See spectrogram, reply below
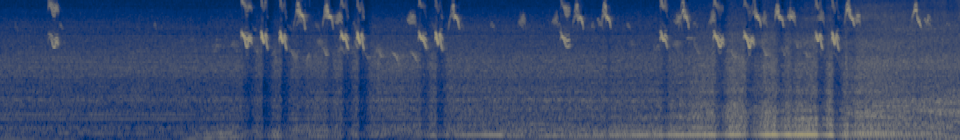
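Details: House finch nestlings in a nest built in a front-door wreath in Utah beg while being fed by their mother. They give bursts of thin, high, rapid chirps in several quick clusters, over a low rumble of passing traffic.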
